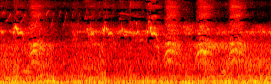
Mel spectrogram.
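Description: Birds calling: about four short calls, three in quick succession in the second half, with higher chirps between, over a steady low background rumble.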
